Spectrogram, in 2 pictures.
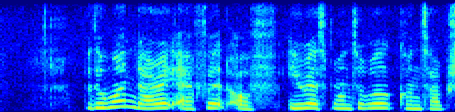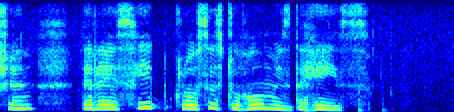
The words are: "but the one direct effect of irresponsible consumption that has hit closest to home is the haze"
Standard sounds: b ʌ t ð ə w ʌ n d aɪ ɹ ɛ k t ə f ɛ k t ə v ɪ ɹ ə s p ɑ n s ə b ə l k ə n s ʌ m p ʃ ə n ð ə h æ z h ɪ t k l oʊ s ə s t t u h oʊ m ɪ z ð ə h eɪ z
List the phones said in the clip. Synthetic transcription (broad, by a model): b ʌ t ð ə w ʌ n d aɪ ɹ ɛ k t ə f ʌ t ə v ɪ ɹ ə s p ɑ n s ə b ə l k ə n s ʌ m p ʃ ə n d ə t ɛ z h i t k l oʊ s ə s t t u h oʊ m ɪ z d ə h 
